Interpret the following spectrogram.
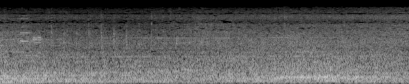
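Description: Hot oil sizzling and bubbling steadily as chicken pieces deep-fry in a large kadai, with a low hum of street traffic underneath.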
